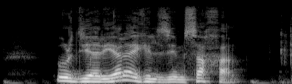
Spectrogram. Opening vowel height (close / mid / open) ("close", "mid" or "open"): close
